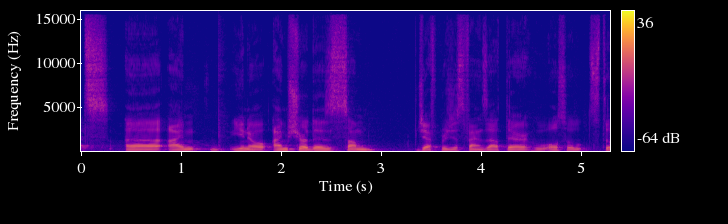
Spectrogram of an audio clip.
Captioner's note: none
